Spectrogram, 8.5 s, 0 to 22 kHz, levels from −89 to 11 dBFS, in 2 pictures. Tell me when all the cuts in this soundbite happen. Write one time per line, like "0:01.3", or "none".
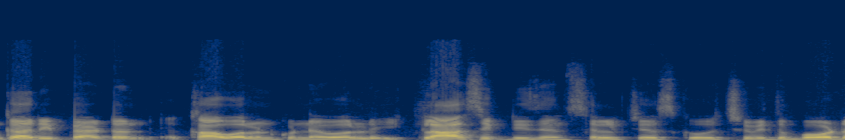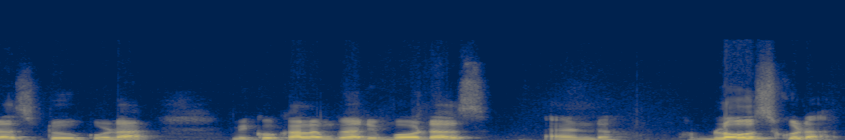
none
